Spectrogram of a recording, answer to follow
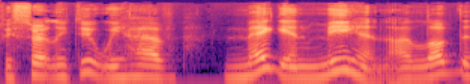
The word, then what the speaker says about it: Meagan: lower Manhattan high mega is that Megan or Meegan it Megan it is Megan well that's good to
